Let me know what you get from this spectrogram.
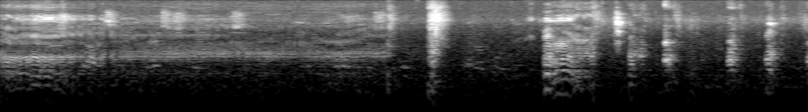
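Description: A Pomeranian makes a long, wavering, talk-like whine, then a series of short, sharp yips.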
